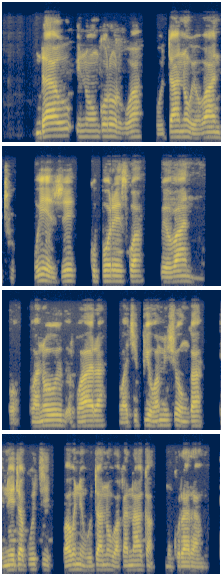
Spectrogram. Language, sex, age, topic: Ndau, male, 25-35, health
